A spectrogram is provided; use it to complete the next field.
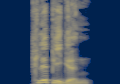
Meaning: inflection of klippig: 1. strong genitive masculine/neuter singular 2. weak/mixed genitive/dative all-gender singular 3. strong/weak/mixed accusative masculine singular 4. strong dative plural
- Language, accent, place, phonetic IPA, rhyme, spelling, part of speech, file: German, Germany, Berlin, [ˈklɪpɪɡn̩], -ɪpɪɡn̩, klippigen, adjective, De-klippigen.ogg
